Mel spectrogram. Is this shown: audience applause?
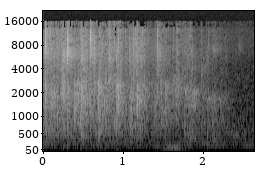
yes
